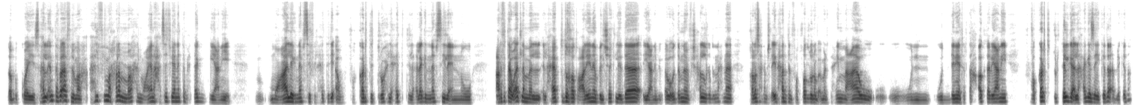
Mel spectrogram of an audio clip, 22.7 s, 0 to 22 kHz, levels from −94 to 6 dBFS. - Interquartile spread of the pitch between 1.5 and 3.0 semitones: No, average, 3.6 semitones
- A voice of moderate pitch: No, low, 130 Hz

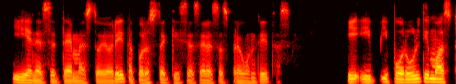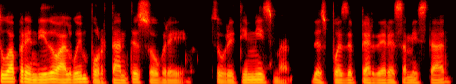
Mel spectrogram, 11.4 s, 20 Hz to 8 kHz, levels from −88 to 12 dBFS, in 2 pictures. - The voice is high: No, very low, 90 Hz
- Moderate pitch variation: Yes, average, 3.7 semitones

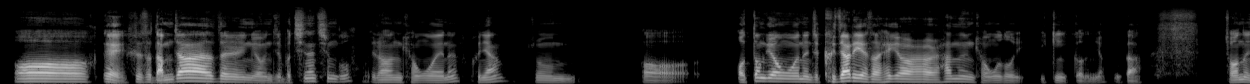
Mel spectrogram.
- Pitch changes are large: No, average, 4.5 semitones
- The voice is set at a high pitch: No, low, 120 Hz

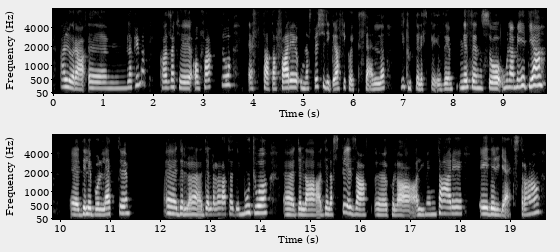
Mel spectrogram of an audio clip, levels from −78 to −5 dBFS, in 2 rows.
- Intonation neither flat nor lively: Yes, average, 3.3 semitones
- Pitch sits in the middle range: No, high, 210 Hz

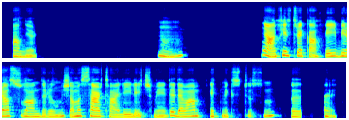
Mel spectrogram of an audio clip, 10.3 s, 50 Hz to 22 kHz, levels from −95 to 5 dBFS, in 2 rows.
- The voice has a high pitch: Yes, high, 205 Hz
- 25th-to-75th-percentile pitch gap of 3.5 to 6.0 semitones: No, narrow, 2.5 semitones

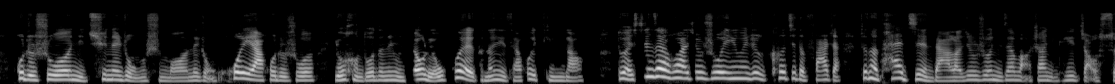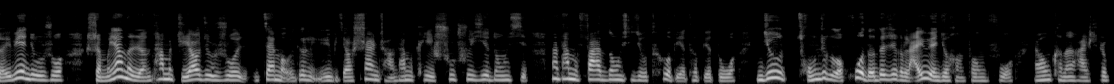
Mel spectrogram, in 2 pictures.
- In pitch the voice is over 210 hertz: No, high, 200 Hz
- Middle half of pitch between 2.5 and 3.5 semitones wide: No, average, 4.2 semitones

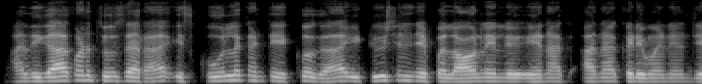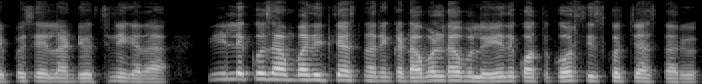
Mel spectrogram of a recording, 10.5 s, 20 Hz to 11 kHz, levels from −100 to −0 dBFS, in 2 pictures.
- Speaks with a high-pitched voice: No, medium, 155 Hz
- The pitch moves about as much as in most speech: Yes, average, 3.2 semitones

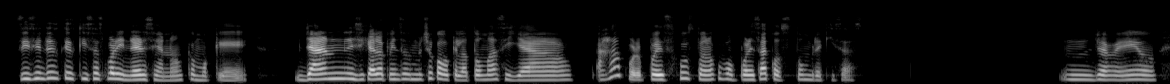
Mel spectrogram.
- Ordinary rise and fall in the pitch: Yes, average, 3.1 semitones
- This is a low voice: No, high, 225 Hz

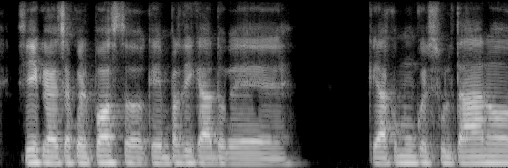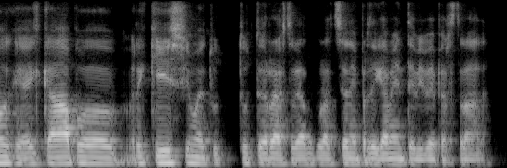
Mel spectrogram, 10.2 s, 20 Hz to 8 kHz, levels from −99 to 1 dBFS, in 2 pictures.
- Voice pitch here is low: Yes, low, 105 Hz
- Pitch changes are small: Yes, narrow, 2.1 semitones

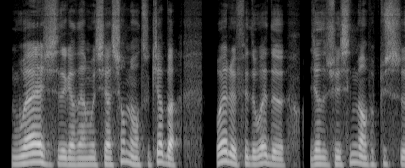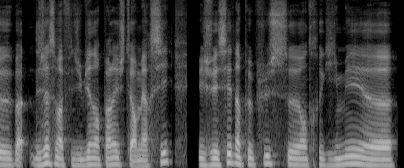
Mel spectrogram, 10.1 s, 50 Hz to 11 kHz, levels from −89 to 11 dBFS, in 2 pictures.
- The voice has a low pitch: Yes, low, 130 Hz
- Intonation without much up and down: No, average, 3.0 semitones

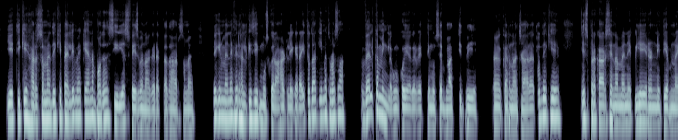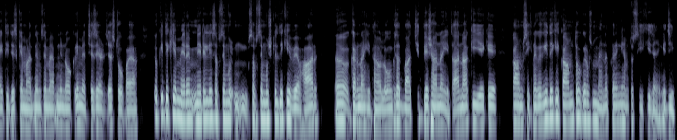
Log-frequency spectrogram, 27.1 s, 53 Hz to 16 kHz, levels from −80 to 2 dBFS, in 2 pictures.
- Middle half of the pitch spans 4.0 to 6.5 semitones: Yes, average, 4.3 semitones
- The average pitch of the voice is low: Yes, low, 110 Hz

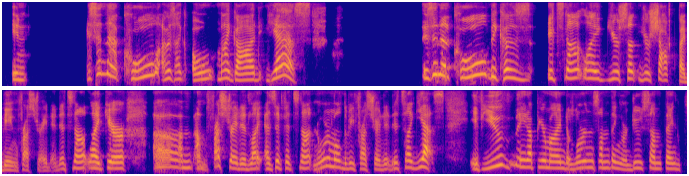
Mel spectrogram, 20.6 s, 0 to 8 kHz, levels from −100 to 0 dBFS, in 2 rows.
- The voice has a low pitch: No, high, 230 Hz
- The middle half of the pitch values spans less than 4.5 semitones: No, average, 5.2 semitones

